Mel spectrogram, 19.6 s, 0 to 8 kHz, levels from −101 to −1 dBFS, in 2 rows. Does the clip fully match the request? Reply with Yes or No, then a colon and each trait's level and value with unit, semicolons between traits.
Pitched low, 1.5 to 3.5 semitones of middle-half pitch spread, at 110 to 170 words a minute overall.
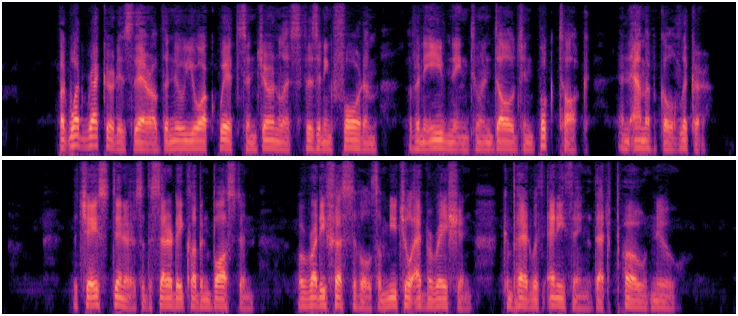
Yes: low, 100 Hz; average, 3.0 semitones; average, 145 wpm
